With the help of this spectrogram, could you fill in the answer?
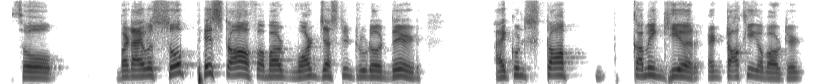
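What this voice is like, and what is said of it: Cracking, hoarse voice with a cold. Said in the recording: “my voice has now started to crack ... I really apologize to all of you about my voice. I have a cough and cold.”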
